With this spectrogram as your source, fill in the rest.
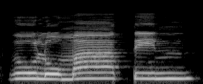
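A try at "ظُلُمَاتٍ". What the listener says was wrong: Zu-nya coba naikkan pangkal lidah, maaf di huruf wu-nya. Zu. Zulu. Zulumatin. Zulu.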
